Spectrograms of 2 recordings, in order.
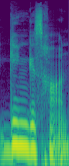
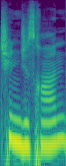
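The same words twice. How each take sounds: First: The name is said in English style. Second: The name is said in another language's style. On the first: "the spelling in English is Genghis Khan" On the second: "I call him Genghis Khan based on like my language"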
